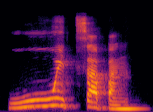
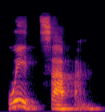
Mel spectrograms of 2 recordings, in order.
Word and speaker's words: Huichapan: salga más fácil pronunciarlo a mí me sirve imaginarme que la w es una y larga una alargada huichapan huichapan witsa pam y tenemos la guía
